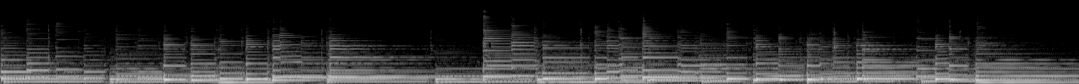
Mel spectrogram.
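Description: Background music: an acoustic guitar playing a steady run of plucked notes over a moving bass line.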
